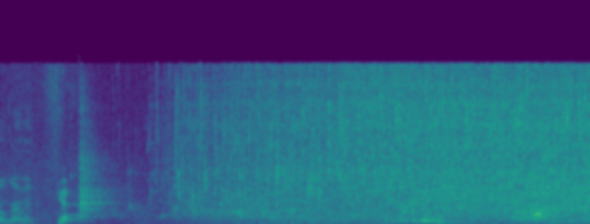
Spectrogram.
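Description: Water and pulp pour from buckets with a heavy splash.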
